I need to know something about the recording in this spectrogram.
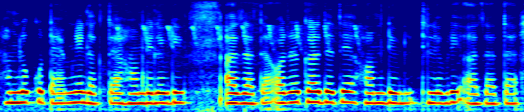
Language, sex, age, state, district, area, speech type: Urdu, female, 30-45, Bihar, Khagaria, rural, spontaneous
